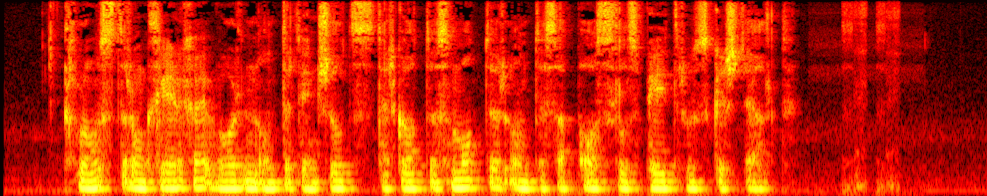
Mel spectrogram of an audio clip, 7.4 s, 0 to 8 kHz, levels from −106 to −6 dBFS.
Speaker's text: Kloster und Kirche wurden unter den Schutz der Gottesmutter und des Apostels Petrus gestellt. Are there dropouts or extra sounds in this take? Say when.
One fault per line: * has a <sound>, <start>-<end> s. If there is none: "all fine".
* has a laugh, 6.3-6.8 s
